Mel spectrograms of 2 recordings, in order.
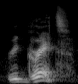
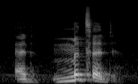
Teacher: the stress the accent is on the final syllable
